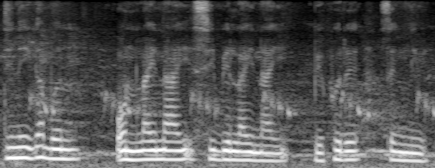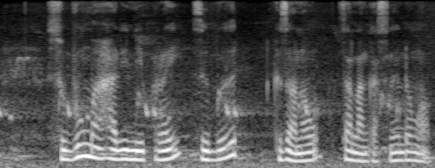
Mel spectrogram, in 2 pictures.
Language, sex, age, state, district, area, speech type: Bodo, female, 45-60, Assam, Udalguri, urban, spontaneous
